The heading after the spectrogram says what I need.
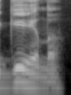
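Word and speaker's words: geena: Na no original a pronúncia correta é gena, tá?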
